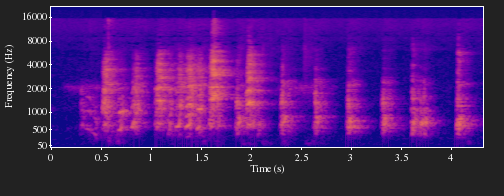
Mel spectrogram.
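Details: A three-year-old chukar partridge of the dulan hunting type, clucking in dense, rasping bursts that run together early on, then separate into regular notes about every third of a second.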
